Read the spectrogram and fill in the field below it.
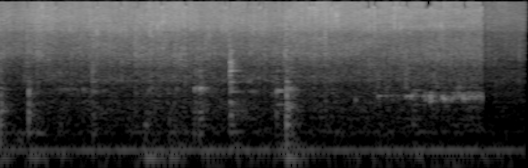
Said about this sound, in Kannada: ಆ ಮಸಾಲೆ ಒಳಗಡೆ ಪನ್ನೀರ್ ಫ್ರೈ ಮಾಡಿದ್ರೆ ತುಂಬ ಟೇಸ್ಟಿಯಾಗಿ ಬರುತ್ತೆ.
